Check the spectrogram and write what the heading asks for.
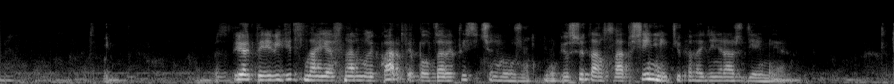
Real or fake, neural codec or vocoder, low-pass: fake; codec, 24 kHz, 1.5 kbps, HILCodec; 7.2 kHz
